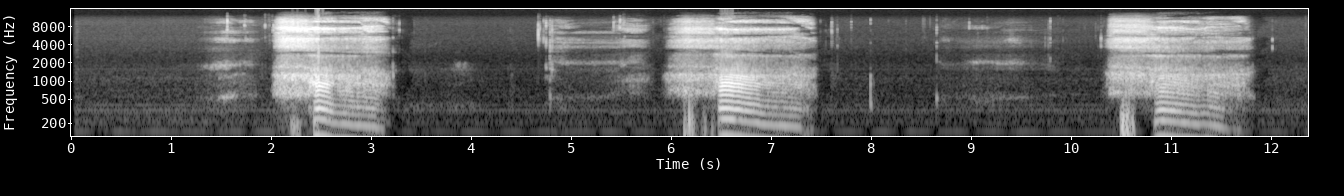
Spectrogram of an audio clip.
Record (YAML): exhalation_length: 12.4 s
exhalation_amplitude: 32767
exhalation_signal_mean_std_ratio: 0.35
survey_phase: beta (2021-08-13 to 2022-03-07)
age: 18-44
gender: Male
wearing_mask: 'No'
symptom_cough_any: true
symptom_new_continuous_cough: true
symptom_runny_or_blocked_nose: true
symptom_shortness_of_breath: true
symptom_fatigue: true
symptom_headache: true
symptom_change_to_sense_of_smell_or_taste: true
symptom_onset: 5 days
smoker_status: Current smoker (11 or more cigarettes per day)
respiratory_condition_asthma: true
respiratory_condition_other: false
recruitment_source: Test and Trace
submission_delay: 1 day
covid_test_result: Negative
covid_test_method: RT-qPCR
